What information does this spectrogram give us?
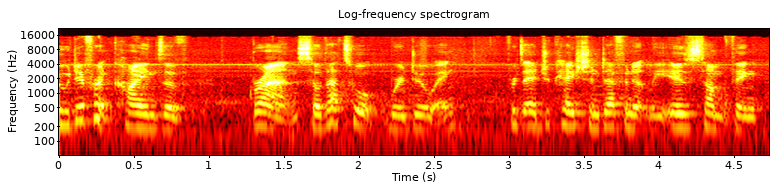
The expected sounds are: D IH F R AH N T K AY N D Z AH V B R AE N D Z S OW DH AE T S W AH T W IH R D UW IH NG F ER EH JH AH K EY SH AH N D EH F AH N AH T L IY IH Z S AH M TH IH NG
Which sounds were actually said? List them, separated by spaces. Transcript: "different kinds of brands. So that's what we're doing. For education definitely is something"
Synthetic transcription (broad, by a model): D IH F R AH N K AY N D Z AH V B R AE N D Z S OW DH AE T S W AH T W IH R D UW IH NG F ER EH JH AH K EY SH AH N D EH F AH N AH T L IY IH Z S AH M TH IH NG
